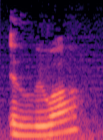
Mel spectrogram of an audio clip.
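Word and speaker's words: Eula: her brother i believe her real name is illua it's spelled e-u-l-a yeah she took over his mantle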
